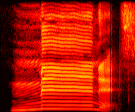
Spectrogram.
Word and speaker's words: minutes: ebook so for example the word minutes minutes you can hear the stresses minutes but in a language like Spanish the stress would be different like minuto minuto right so if I'm putting my Spanish stress on an English word it would sound like minutes that is very hard to understand even if I'm saying the sound correctly the stress is wrong so I want you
